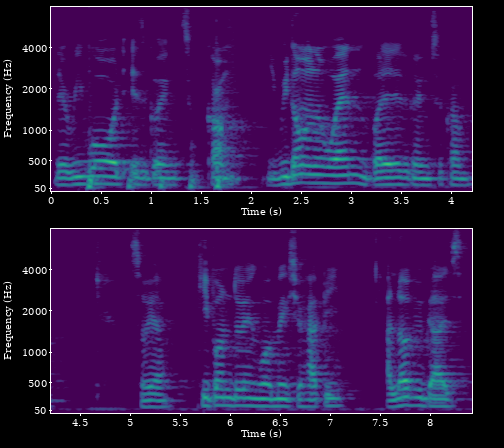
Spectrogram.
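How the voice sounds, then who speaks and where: A mid-range, darkish male voice with fairly even intonation and a moderate pace. A non-native English speaker, this vlogger and music producer chats spontaneously to camera in an earnest, slangy, sweary style, checking in often.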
